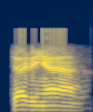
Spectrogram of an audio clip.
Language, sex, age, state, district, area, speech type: Tamil, male, 60+, Tamil Nadu, Ariyalur, rural, conversation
